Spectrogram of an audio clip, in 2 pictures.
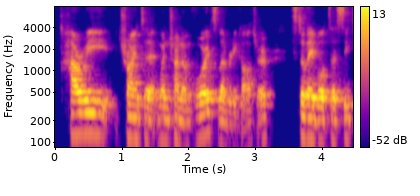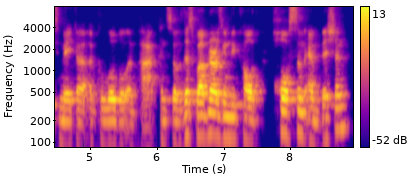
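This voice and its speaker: A Canadian man hosting a webinar on a video call, earnest and hesitant with many fillers. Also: on the low side. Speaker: webinar host. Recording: echoey room.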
